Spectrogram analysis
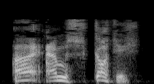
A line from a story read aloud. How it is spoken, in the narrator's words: he shouted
